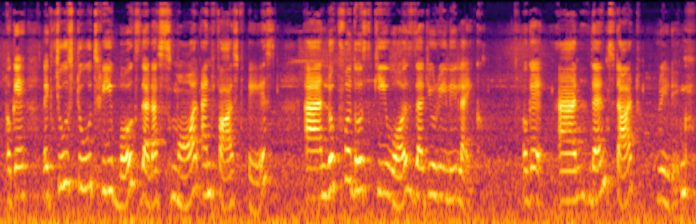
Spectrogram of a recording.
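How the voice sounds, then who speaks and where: Fairly slow speech from a woman, in a room with audible echo. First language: not English (English is third language). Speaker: book YouTuber. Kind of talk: casual vlog tips talk. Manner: hesitant, many fillers.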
